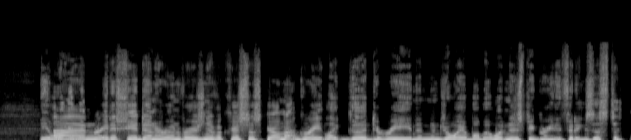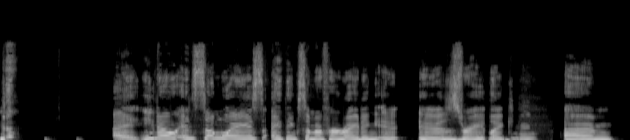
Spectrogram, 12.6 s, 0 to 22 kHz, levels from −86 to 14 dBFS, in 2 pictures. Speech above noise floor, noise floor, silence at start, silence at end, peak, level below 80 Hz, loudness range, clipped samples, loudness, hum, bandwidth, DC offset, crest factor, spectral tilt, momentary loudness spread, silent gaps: 37 dB; -55 dBFS; 0.4 s; 0.2 s; -4 dBFS; -50 dBFS; 4 LU; under 0.1%; -18 LUFS; none; 15.5 kHz; under 0.1%; 14 dB; -6.5 dB/octave; 7 LU; 7.19-7.43 s, 11.86-11.91 s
